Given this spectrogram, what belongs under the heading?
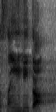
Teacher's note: लेकिन वास्तव में अगर बोले तो संहिता, संहिता यानी जो अनुस्वार है वो नाक में उच्चारण, संहिता ऐसा होगा।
